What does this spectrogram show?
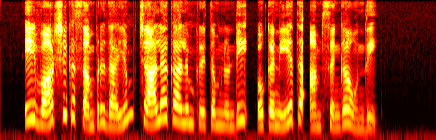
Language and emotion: Telugu, neutral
